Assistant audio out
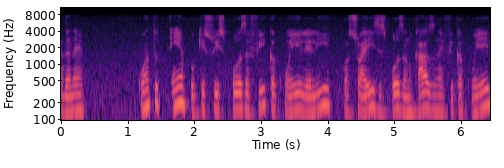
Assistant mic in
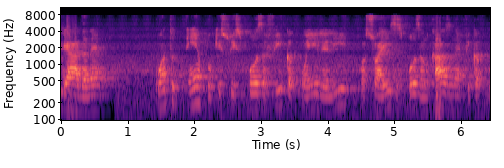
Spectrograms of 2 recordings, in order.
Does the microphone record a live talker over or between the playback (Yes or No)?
No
